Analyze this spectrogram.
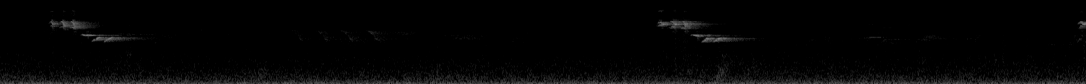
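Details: Blue-throated flycatcher calling, recorded with no background noise: two calls about six seconds apart, each a very high thin note dropping to a lower, slightly buzzy note, over a quiet steady hiss.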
